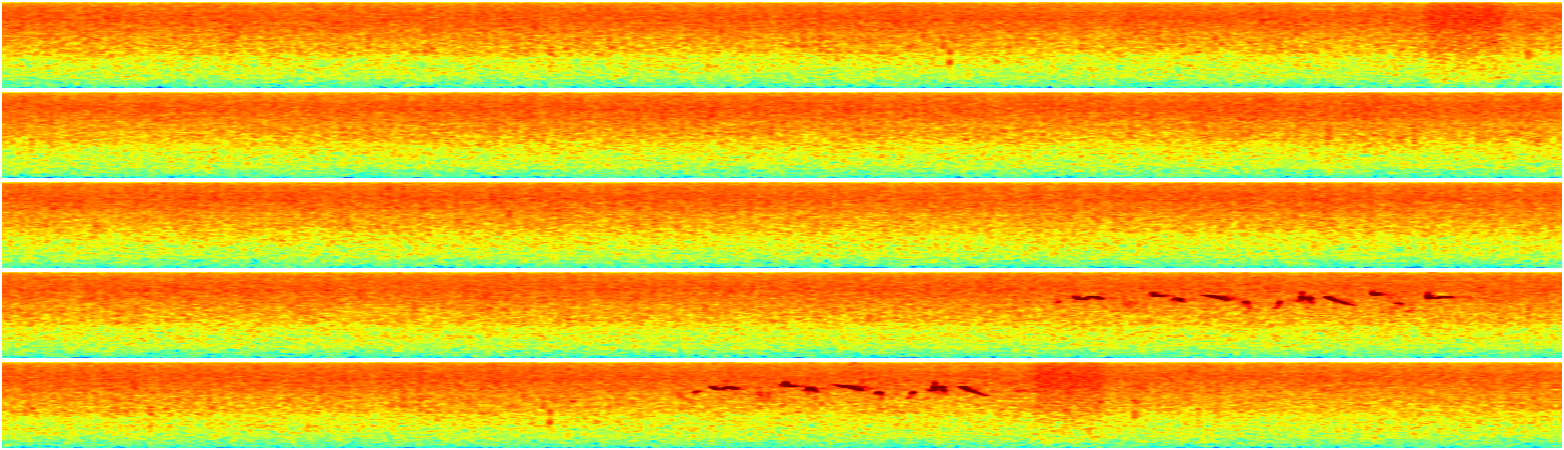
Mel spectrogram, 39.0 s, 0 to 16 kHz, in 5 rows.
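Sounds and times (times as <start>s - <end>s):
waterfall rushing and splashing: 0.0s - 39.0s.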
